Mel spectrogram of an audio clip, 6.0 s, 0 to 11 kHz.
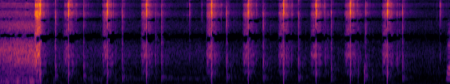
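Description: AK-47-style airsoft electric gun (AEG) firing single shots on semi-auto, a sharp snap about twice a second, starting about half a second in.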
